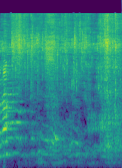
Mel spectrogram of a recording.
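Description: Water running steadily from a kitchen tap into a sink.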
